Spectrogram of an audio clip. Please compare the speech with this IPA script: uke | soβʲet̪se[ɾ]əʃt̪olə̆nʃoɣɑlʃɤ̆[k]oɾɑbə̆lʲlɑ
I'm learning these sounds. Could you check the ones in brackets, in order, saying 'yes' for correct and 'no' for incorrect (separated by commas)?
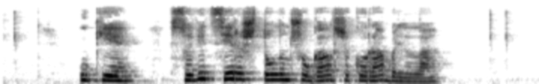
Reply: yes, yes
